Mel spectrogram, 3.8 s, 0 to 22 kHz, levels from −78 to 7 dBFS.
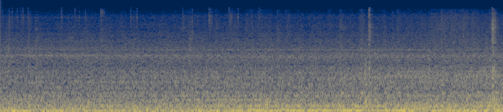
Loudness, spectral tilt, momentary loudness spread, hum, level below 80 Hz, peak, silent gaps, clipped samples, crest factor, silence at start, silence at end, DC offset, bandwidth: -18 LUFS; -6.5 dB/octave; 4 LU; none; -18 dBFS; -2 dBFS; none; under 0.1%; 12 dB; 0 s; 0 s; under 0.1%; 15 kHz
